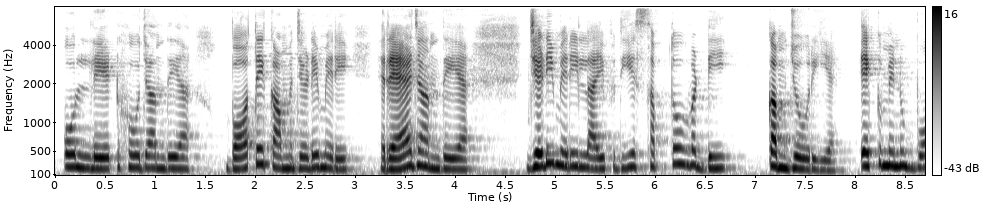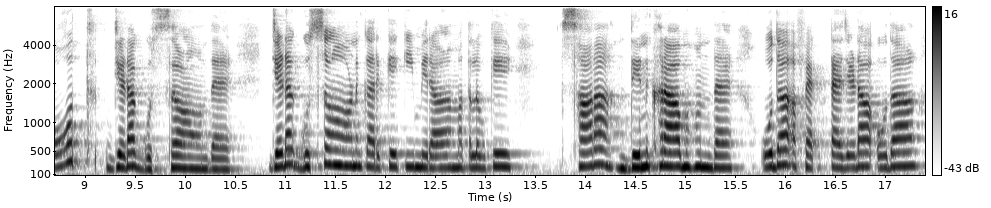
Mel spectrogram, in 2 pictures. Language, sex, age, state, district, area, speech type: Punjabi, female, 30-45, Punjab, Patiala, rural, spontaneous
